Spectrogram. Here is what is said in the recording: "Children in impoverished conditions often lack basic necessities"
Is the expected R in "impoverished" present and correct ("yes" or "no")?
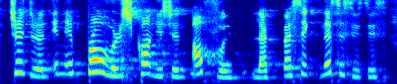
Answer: no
